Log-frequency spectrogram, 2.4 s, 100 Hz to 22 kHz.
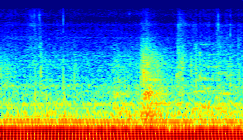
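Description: Turbocharged 2002 Hyundai Tiburon's 2.0-litre four-cylinder engine idling steadily, a low drone heard from inside the cabin.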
